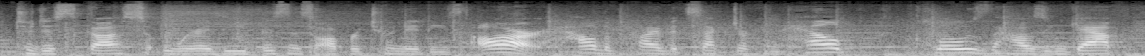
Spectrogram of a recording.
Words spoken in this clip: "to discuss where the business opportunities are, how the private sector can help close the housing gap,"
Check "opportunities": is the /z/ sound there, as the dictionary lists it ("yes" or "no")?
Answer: yes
